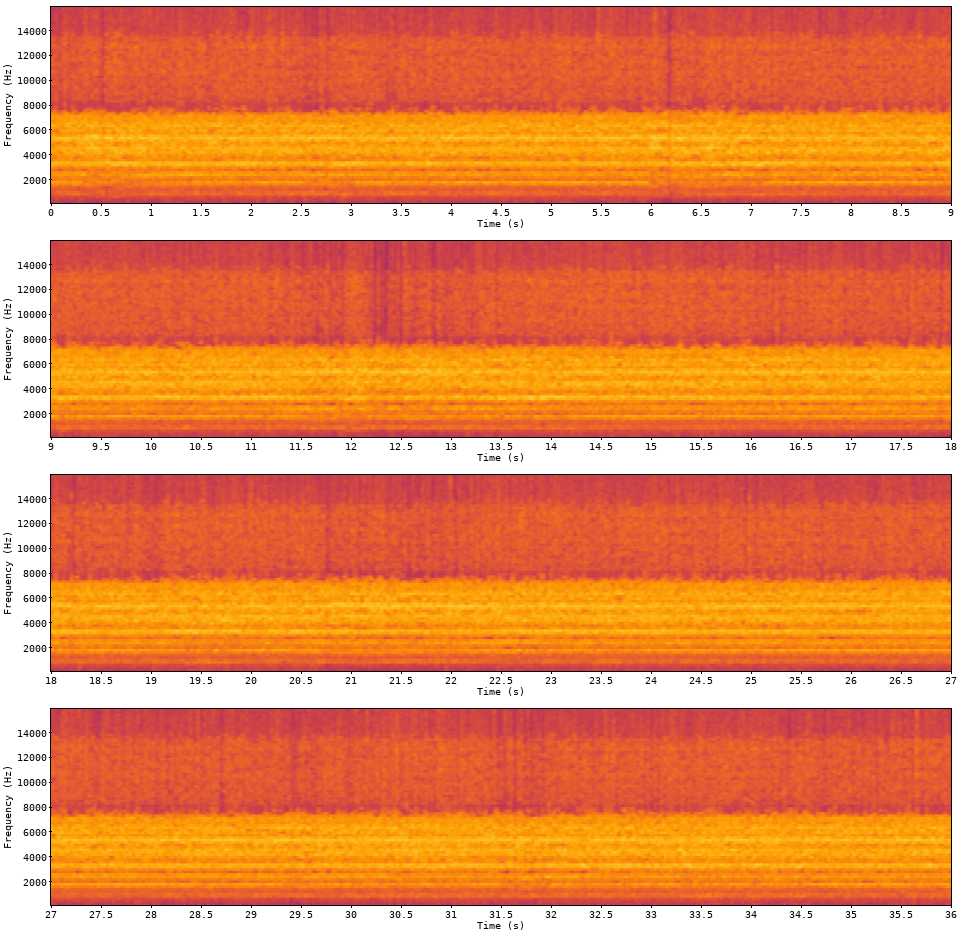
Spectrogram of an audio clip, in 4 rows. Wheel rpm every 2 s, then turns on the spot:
220, 230, 220, 210, 230, 230, 220, 230, 230, 230, 220, 230, 230, 230, 230, 230, 230, 230.
none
